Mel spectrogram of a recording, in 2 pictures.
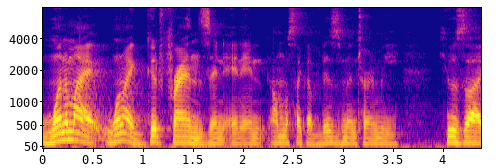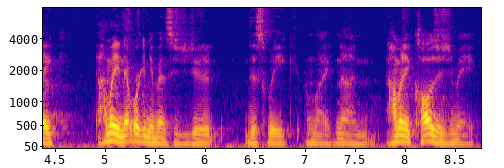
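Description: Speaking very fast, a man with an American accent uses a medium-pitched voice with ordinary pitch variation. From Southern California (Antelope Valley, LA County). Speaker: marketing agency owner. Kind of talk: casual interview. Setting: co-working space studio.

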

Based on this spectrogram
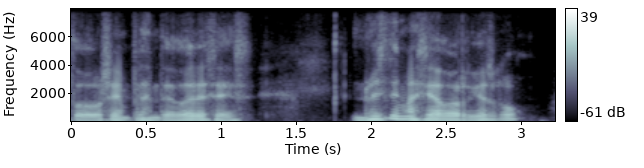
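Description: This man's delivery is fairly quick. His pitch shifts in an ordinary way. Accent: Spanish. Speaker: podcast host. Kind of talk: interview. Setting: remote call.

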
